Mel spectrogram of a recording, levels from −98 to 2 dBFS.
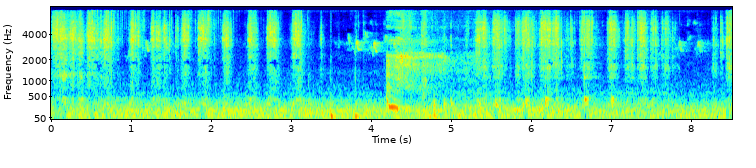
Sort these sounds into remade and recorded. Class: recorded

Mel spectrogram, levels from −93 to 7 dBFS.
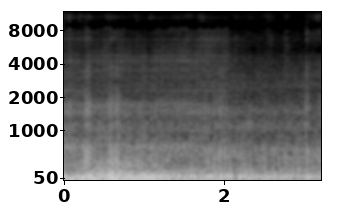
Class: remade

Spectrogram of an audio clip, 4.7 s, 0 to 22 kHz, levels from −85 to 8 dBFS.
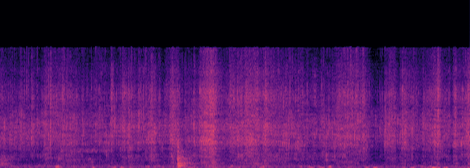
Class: recorded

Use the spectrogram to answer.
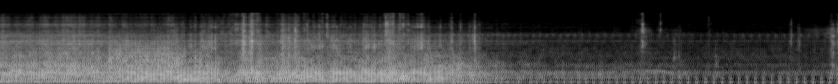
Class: remade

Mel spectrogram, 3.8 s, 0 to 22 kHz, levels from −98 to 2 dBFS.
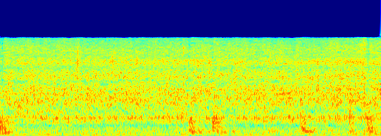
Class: remade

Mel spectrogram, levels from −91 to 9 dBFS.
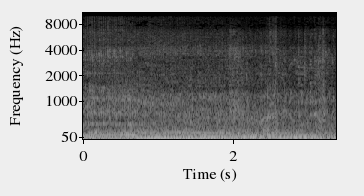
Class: recorded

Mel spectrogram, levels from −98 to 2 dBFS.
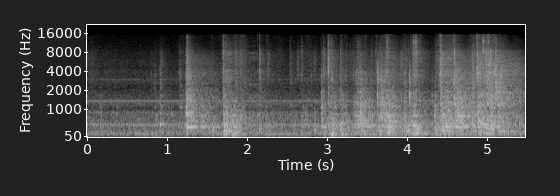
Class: recorded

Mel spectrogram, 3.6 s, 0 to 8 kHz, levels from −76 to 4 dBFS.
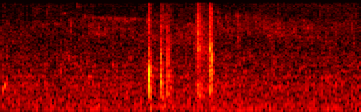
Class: remade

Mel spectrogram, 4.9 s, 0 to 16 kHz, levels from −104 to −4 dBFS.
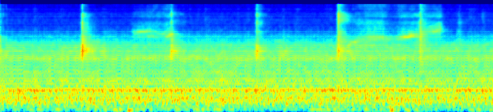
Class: remade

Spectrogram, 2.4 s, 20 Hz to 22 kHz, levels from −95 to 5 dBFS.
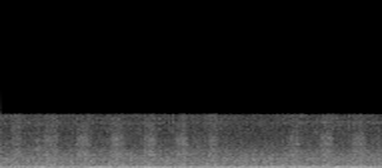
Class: remade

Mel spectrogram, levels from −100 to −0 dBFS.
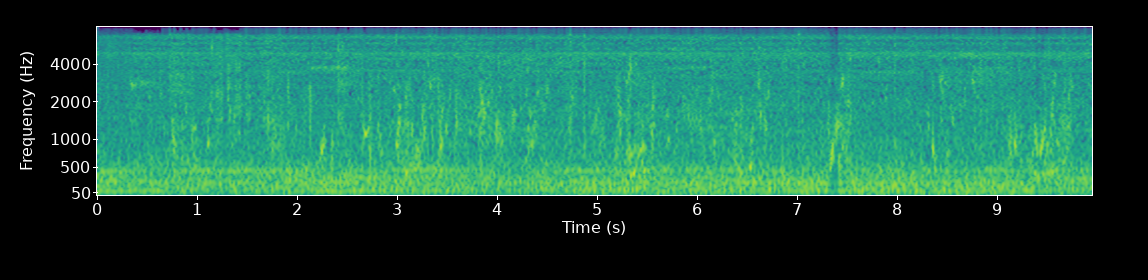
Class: remade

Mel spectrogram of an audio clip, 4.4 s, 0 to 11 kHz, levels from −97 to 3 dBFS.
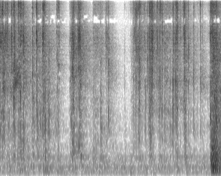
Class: remade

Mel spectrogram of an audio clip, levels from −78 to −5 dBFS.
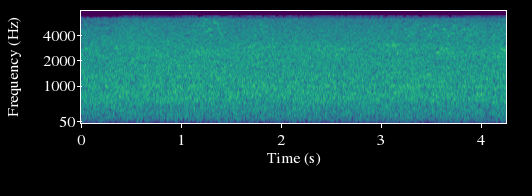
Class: recorded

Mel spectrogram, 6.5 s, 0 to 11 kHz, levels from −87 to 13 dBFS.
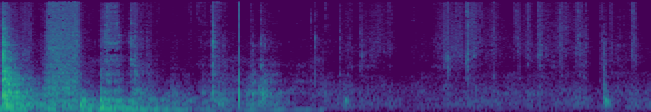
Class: recorded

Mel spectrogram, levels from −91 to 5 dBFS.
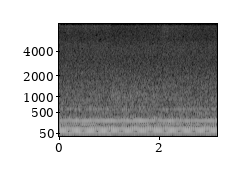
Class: recorded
